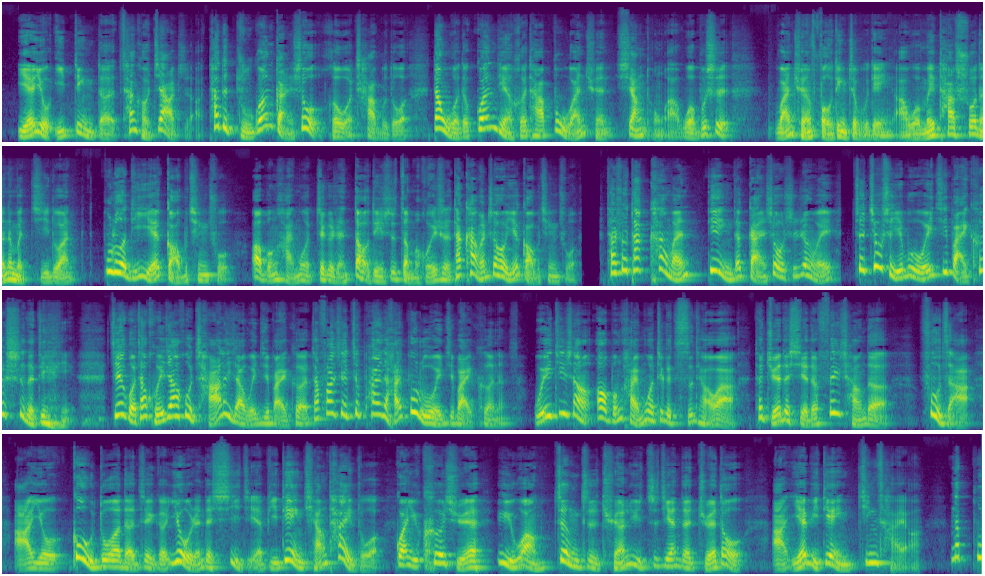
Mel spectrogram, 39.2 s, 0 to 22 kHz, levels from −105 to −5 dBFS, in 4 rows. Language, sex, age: Chinese, male, 50-69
